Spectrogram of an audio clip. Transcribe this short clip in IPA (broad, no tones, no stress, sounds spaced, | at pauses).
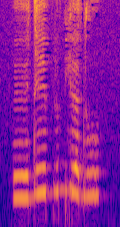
ʏː d eː b ʏ b j ʏ ɐ̯ d uː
